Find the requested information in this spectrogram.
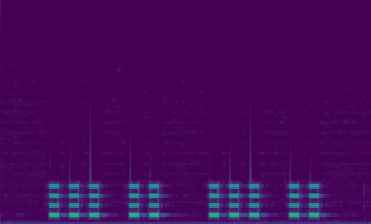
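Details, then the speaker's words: Ventilator alarm from a Breas Vivo ventilator relayed through the remote monitoring PC software, heard via the speakers: loud repeating beeps in groups of three and two short tones with pauses between groups. "you can hear the alarm sound will also be heard via the speakers"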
